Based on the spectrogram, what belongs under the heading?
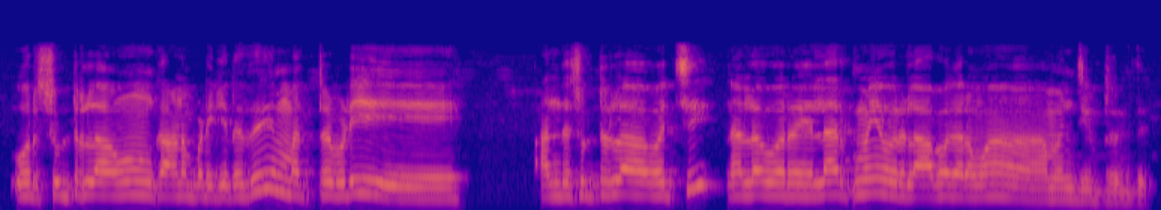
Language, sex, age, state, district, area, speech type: Tamil, male, 18-30, Tamil Nadu, Thoothukudi, rural, spontaneous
